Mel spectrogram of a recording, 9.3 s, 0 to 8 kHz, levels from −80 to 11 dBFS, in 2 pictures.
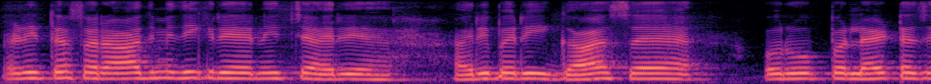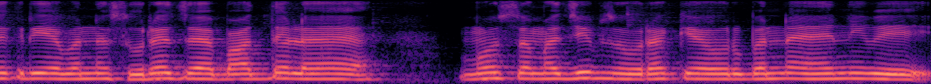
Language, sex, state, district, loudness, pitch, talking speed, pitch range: Rajasthani, male, Rajasthan, Nagaur, -15 LUFS, 195 Hz, 220 wpm, 180-200 Hz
